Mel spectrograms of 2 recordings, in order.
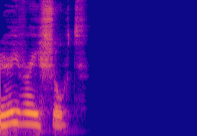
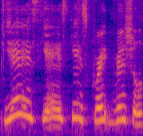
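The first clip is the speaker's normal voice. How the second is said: excited; 5 semitones higher, 3 dB quieter than usual. Real, not acted. Delighted agreement with viewer.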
